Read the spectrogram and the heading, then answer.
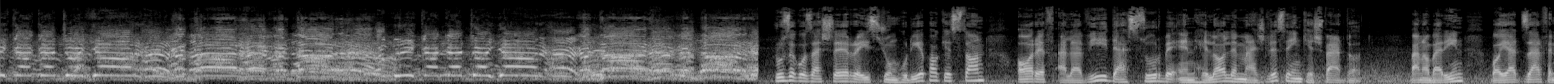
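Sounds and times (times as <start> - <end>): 
protest crowd chanting slogans: 0.0 - 7.6
speech: 7.8 - 15.5.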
